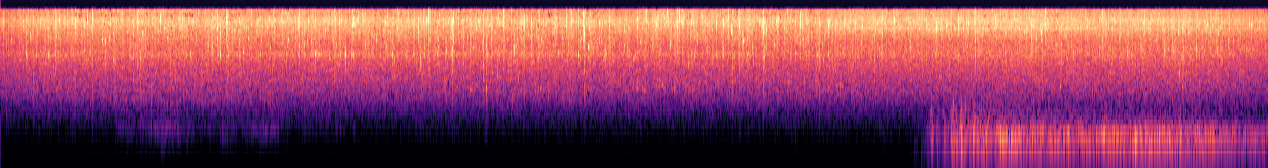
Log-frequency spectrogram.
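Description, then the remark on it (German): Steady, hissing rain falls throughout, and near the end a deep, heavy rumble of thunder rolls in low beneath it and swells louder over the final seconds. “So, und hier sind die Donnergeräusche in Kombination mit den Regengeräuschen.”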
